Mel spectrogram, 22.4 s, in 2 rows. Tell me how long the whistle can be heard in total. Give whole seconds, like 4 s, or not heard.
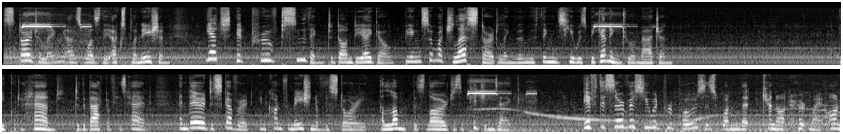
3 s.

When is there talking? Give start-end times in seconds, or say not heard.
0.0-9.0, 11.2-22.3.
